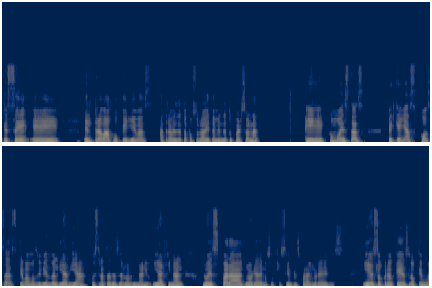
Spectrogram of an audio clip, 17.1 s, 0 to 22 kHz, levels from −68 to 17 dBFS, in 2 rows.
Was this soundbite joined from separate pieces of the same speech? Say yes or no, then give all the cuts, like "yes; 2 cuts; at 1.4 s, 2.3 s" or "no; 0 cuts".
no; 0 cuts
